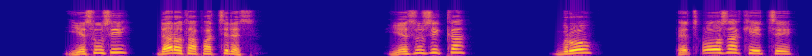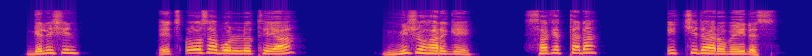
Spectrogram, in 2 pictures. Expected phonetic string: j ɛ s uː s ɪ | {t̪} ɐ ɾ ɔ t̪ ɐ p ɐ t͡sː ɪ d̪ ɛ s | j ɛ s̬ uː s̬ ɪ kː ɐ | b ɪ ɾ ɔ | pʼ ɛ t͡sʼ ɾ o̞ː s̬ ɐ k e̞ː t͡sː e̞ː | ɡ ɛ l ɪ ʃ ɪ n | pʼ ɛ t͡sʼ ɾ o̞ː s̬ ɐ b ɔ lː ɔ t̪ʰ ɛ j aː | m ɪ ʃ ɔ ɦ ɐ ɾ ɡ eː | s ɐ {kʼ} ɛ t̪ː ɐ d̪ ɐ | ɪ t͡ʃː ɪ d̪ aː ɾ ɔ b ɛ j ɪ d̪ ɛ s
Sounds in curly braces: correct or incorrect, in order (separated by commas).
incorrect, incorrect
